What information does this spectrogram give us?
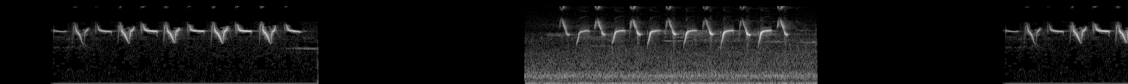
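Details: Coal tit singing: three bursts of high, repeated two-note phrases, each a quick sharp dip then rise, about six to eight per burst, separated by silences, the middle burst over a rushing background noise.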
